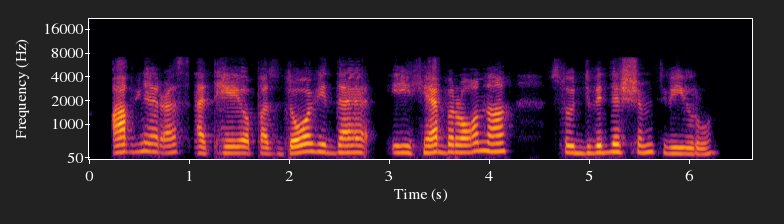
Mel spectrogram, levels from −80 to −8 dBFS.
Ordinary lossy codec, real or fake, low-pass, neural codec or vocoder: AAC, 32 kbps; fake; 7.2 kHz; codec, 16 kHz in and 24 kHz out, 0.6 kbps, FocalCodec, streaming, 4096 codes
